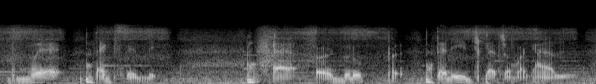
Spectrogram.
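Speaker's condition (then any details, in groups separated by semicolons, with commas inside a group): Laryngectomy; electrolarynx or voice prosthesis, stoma occluded to speak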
